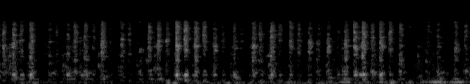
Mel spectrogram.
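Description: Wire whisk beating fast against a metal bowl, a quick even run of scraping clinks, as oil is drizzled into egg yolks to emulsify them.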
